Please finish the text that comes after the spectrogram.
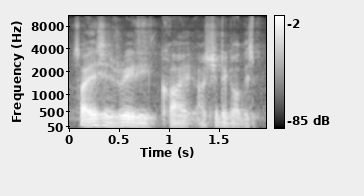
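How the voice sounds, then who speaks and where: A man co-hosting a podcast, chatting excitably and rambling, trailing off into mumbles while he searches. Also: sits low, very fast. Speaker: podcast co-host. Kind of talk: casual chat.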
